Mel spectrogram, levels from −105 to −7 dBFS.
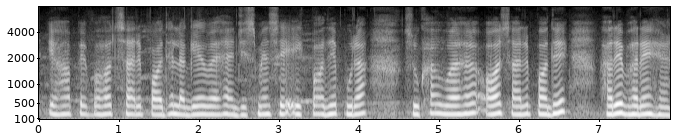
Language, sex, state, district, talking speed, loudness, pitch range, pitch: Hindi, female, Jharkhand, Ranchi, 165 wpm, -17 LUFS, 215-225 Hz, 220 Hz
